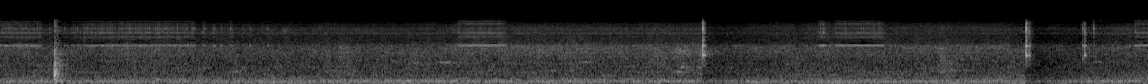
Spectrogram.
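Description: A steady high hiss with a few sharp, irregular clicks, the typical clicking of a failing hard drive.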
